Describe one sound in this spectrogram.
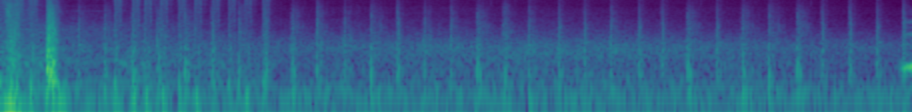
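Footsteps patter quickly and evenly.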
